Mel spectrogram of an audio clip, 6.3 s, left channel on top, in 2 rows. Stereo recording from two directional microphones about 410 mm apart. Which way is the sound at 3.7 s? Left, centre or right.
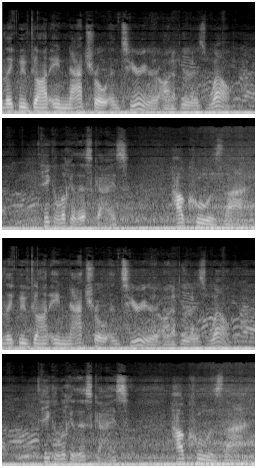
Centre.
